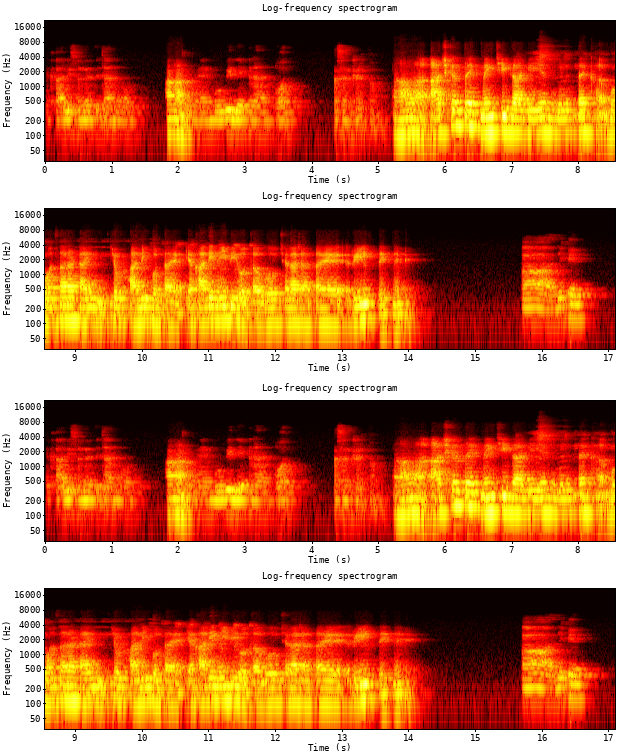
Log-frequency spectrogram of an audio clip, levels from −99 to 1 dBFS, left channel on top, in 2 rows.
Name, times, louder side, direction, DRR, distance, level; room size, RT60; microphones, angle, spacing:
voice 1, 0.0-1.3 2.1-3.6 4.3-5.0 15.7-16.5, equal, 5° left, -6 dB, 0.8 m, -33 dB
voice 2, 1.8-2.1 5.2-14.0, left 2 dB, 65° left, 2 dB, 0.4 m, -23 dB
Laughter, 7.1-11.6, left 1 dB, 45° right, 1.0 m, -39 dB
2.4 x 2.1 x 2.7 m, 0.67 s
head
